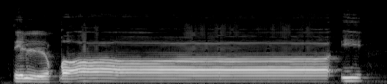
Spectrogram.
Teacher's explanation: مد اصل ہے، اس کو آپ نے 5 الف کے برابر کھینچ کر پڑھنا ہے۔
